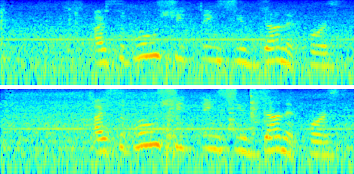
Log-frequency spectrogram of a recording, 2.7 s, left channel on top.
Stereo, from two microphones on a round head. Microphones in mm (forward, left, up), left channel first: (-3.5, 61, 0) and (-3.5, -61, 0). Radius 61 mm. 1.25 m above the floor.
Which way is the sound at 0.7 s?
35° right (ahead or behind).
